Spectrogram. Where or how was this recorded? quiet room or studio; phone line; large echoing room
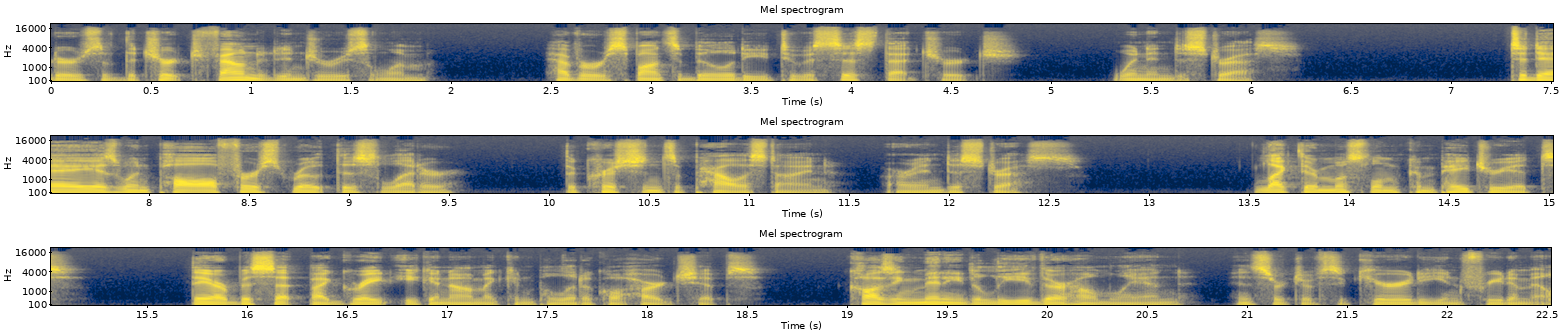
quiet room or studio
